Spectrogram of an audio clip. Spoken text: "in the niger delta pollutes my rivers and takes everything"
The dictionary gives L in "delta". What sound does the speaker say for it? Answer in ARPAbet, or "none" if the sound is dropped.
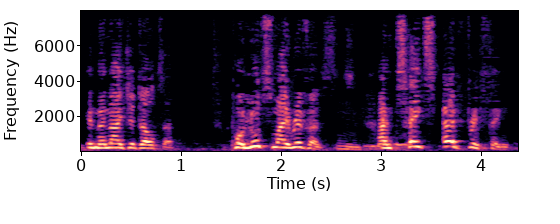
L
